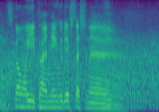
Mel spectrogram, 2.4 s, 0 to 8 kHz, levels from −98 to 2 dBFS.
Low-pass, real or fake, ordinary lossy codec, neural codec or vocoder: none; fake; none; codec, 16 kHz, 4 kbps, X-Codec, HuBERT features, trained on general audio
